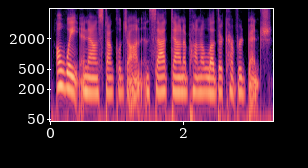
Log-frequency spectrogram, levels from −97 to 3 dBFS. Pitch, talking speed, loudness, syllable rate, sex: 175 Hz, 235 wpm, -19 LUFS, 6.3 syllables/s, female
